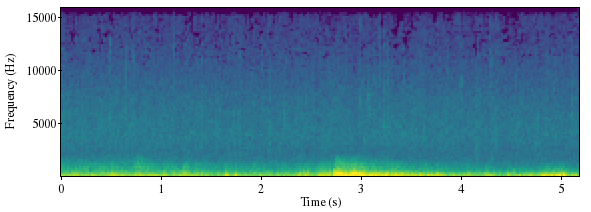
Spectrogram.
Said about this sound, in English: you look over towards where the thunder is coming from.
